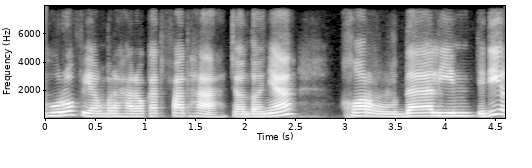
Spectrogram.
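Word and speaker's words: خَرْدَلٍ: yang berharakat fathah contohnya khardalin jadi ro sukun sebelumnya huruf yang berharakat fathah ya yang keempat ada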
